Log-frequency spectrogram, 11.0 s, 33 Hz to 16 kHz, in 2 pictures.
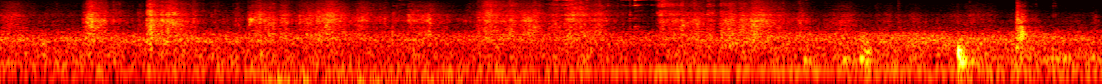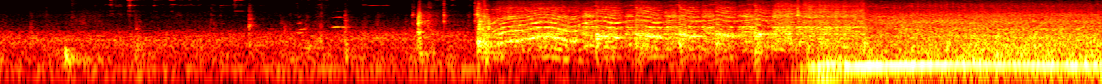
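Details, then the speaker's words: Jeep Wrangler with dead battery reading 2 volts, jumped by NOCO Genius Boost GB40 kept a year uncharged: clicks, short crank, engine catches into steady low idle; starts fine. "Jump started this dead battery, 2 volts, and it started the Jeep. That is amazing."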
